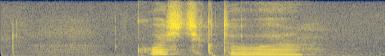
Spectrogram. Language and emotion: Russian, sad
